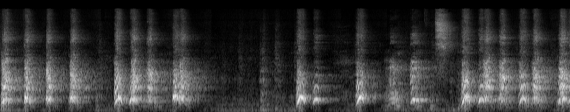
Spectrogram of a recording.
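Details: Three Labrador Retrievers, including a four-year-old yellow Lab, bark at the door indoors in Omaha during a training session; rapid barks in runs of four or five, a lull of about two seconds, then renewed steady barking.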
